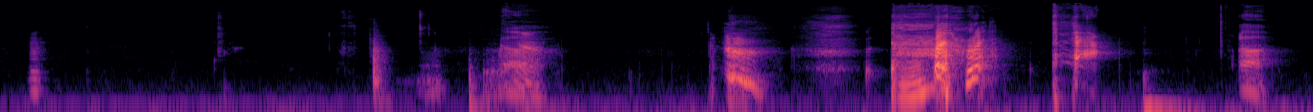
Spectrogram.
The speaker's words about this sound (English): Maybe put some effects on that, maybe make it a little more pronounced. Yeah, this episode of the podcast is for people who really like listening to people cough.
